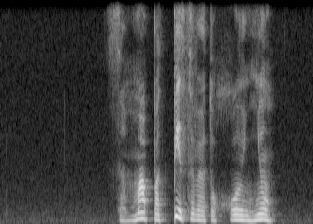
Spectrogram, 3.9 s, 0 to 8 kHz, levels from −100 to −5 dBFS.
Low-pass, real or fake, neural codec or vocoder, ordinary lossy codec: none; real; none; none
